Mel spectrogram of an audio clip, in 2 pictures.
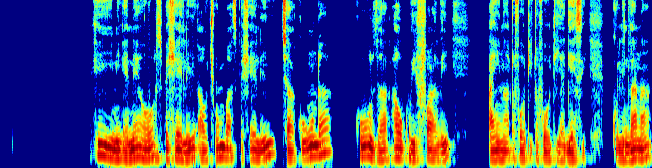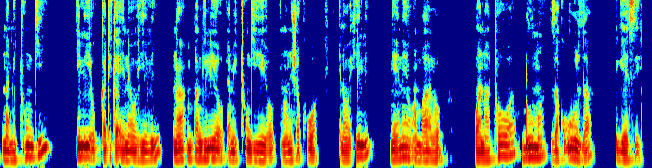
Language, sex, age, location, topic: Swahili, male, 25-35, Kisumu, health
